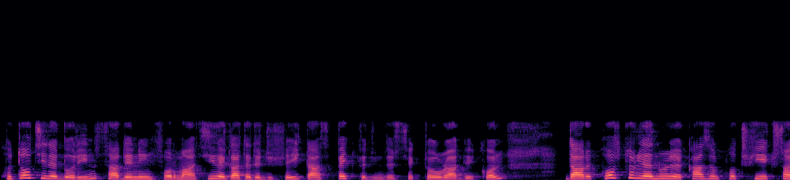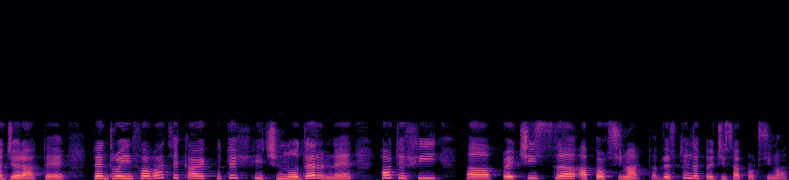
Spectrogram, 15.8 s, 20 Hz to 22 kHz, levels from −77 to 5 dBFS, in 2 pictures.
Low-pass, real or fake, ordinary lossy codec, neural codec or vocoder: 7.2 kHz; fake; none; autoencoder, 22.05 kHz, a latent of 192 numbers a frame, VITS, trained on one speaker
